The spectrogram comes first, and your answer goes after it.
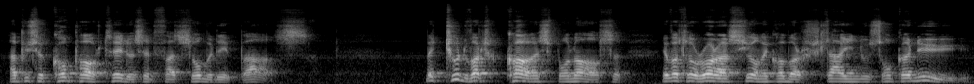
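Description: A man voicing a sharp-minded male detective who lays out his case against a suspect in a measured, accusing way, in a storybook reading. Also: mid-range voice, echoey room. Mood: stern.

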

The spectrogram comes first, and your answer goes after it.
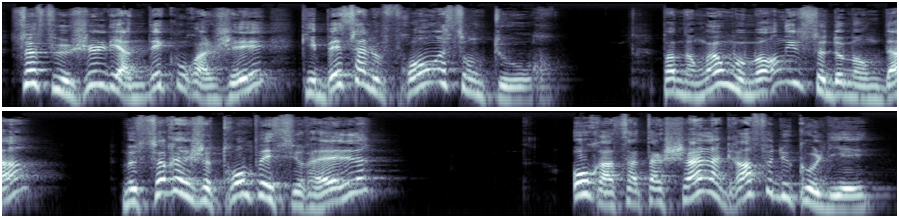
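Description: A narrator reading a classic novel aloud in a slow, expressive storytelling manner. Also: medium pitch. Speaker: audiobook narrator. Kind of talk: scripted literary narration.

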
